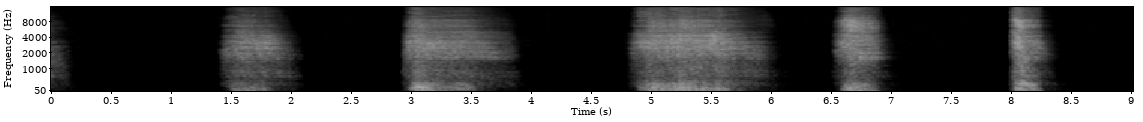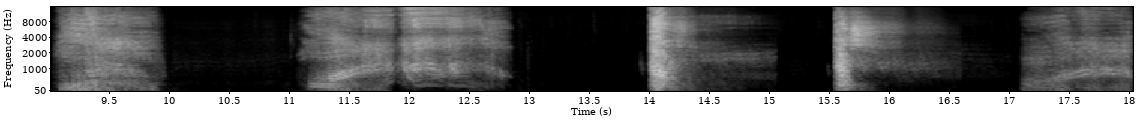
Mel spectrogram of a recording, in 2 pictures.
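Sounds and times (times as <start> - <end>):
deep breaths sighs and grunts: 1.4 - 2.2, 3.0 - 4.0, 4.8 - 7.1, 11.1 - 13.0, 14.0 - 18.0.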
